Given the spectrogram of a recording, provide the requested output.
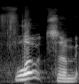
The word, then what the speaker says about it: flotsam: Okay, it's not flotsam, it's flogsam. No, it's Long Island pronunciation, and it's FLAUGHT no SOM. FLOTS, either AM or OM, depending on your spelling.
